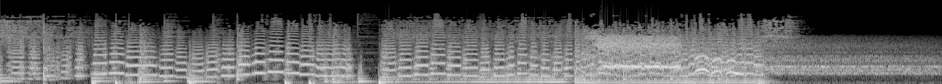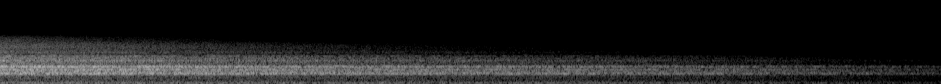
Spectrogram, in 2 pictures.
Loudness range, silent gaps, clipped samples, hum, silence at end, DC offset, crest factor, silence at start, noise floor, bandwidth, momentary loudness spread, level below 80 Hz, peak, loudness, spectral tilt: 22 LU; none; under 0.1%; none; 3.7 s; under 0.1%; 14 dB; 0 s; -55 dBFS; 11.5 kHz; 23 LU; -28 dBFS; 0 dBFS; -11 LUFS; -4.5 dB/octave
